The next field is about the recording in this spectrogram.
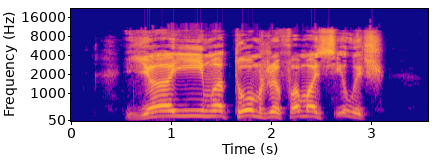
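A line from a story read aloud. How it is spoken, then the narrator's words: Treacherous booming drone. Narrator (Russian): предательски прогудел из синей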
